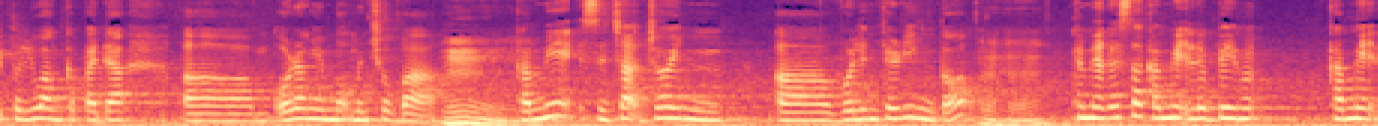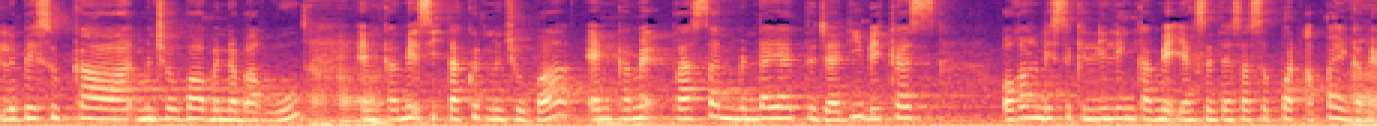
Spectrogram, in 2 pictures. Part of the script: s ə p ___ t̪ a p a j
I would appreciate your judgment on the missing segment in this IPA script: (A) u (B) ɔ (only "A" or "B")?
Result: B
